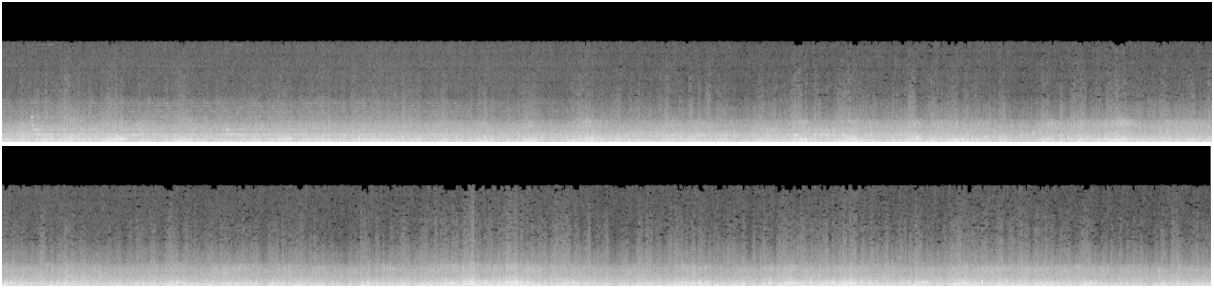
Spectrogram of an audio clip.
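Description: Wind buffeting the microphone of a Harley-Davidson V-twin motorcycle at road speed, with the engine running steadily underneath.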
